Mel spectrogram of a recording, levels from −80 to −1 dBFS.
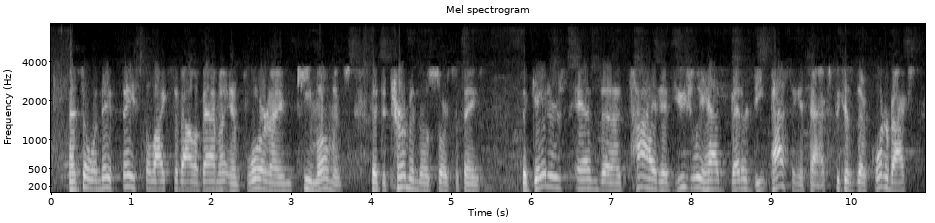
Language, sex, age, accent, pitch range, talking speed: English, male, 50-69, American, 135-160 Hz, 190 wpm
